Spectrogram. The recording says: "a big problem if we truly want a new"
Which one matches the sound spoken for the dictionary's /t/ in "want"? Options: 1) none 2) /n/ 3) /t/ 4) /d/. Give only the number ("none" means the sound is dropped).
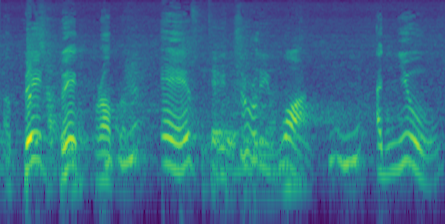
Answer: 1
